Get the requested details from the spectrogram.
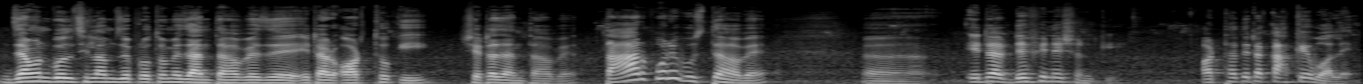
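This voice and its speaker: A man teaching English grammar in a class video, explaining slowly and patiently, spelling words out letter by letter and pausing often with fillers. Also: fairly high pitch, big pitch swings.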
